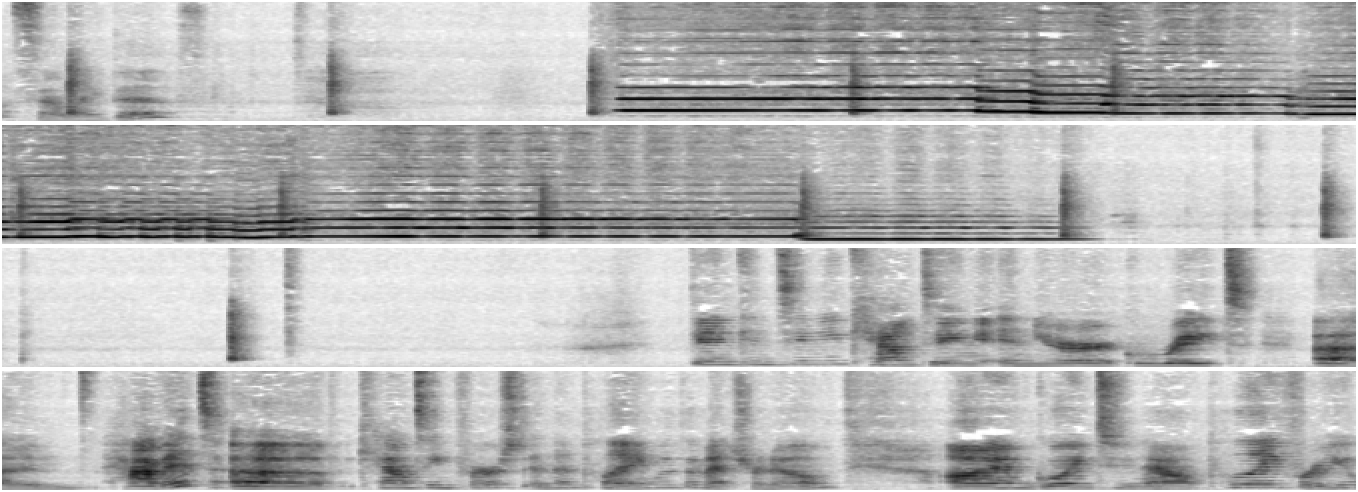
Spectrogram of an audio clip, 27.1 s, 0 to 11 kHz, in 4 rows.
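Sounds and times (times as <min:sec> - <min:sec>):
solo flute playing: 0:03.0 - 0:12.3.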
